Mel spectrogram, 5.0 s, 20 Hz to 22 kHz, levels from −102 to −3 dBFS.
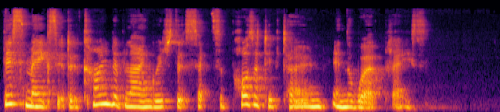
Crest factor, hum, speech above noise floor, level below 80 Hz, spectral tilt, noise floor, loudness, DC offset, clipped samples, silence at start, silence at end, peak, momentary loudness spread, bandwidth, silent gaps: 14 dB; none; 49 dB; -64 dBFS; -5 dB/octave; -63 dBFS; -15 LUFS; under 0.1%; under 0.1%; 0.05 s; 0.8 s; -2 dBFS; 13 LU; 16 kHz; none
